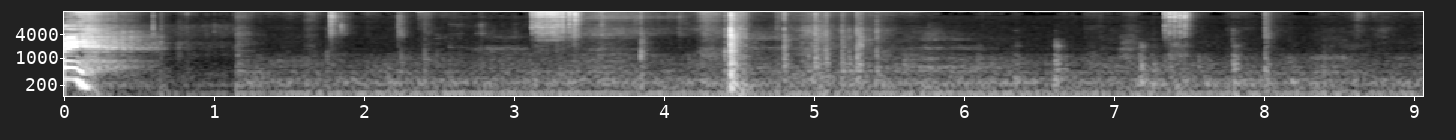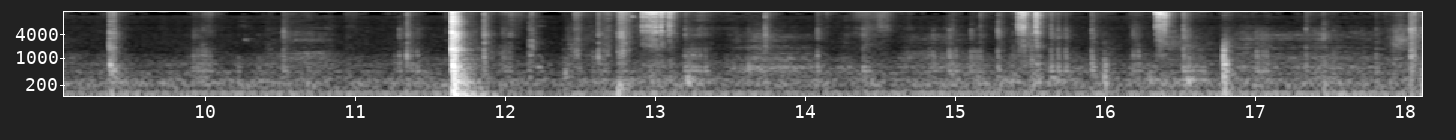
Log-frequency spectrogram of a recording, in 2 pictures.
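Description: Scattered metallic clicks and clinks of a hand wrench turned on a Torx bit against a seized door hinge bolt of a Jeep Cherokee XJ, with a sharper metallic knock about two thirds of the way through. A steady low rumble runs underneath from about a second in.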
